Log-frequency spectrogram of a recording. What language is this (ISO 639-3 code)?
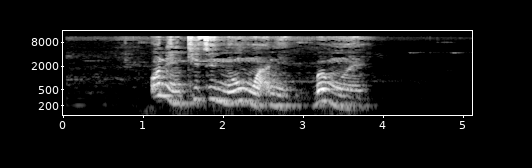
mhk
